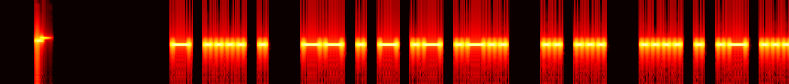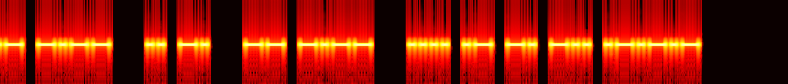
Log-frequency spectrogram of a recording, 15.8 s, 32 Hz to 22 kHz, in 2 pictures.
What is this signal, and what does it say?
Morse code, heard as a keyed tone, about 22 wpm, 700 Hz. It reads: THE METAL IS HEAVY IN MY HAND.
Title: Sentences from Top 1000 Words - Review Part 6 - 22wpm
